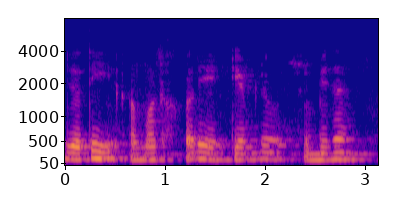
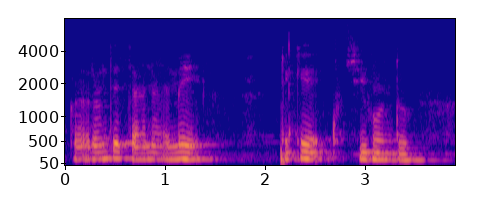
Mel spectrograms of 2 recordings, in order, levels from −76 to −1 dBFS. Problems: low volume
